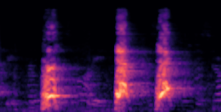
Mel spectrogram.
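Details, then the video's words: Scared female mini Goldendoodle puppy barks at a water bottle, three loud abrupt barks, the last two close together, with a quiet murmur of voices underneath. "GOLDENDOODLE PUPPY SCARED OF WATER BOTTLE"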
